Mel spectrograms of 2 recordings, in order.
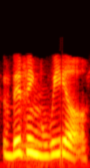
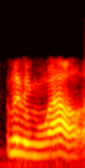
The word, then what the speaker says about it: Living Weal: It's called Living Wheel, correct? – Living Well, uh-huh. It's spelled Well, but I always say wheel because it's spelled. – I know. Well, that's actually like the traditional pronunciation, and me being the unconventional gal that I am, I actually pronounce it well.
